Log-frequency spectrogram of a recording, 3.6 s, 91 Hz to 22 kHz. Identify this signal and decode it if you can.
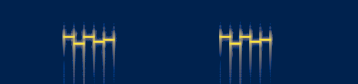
Five-tone selective call (CCIR), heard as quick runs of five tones, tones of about 100 ms. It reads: 03057 03057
